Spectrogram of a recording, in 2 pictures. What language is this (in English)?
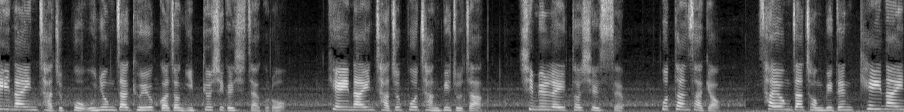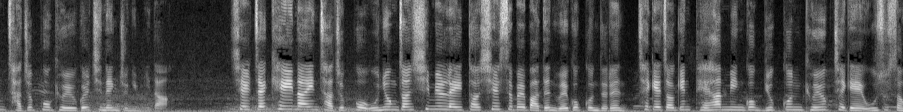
Korean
